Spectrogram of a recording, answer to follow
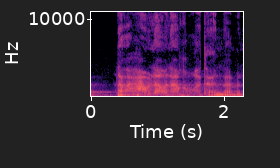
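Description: A man speaking softly and breathily, close to a whisper, starting with a hesitant "uh" about half a second in.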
